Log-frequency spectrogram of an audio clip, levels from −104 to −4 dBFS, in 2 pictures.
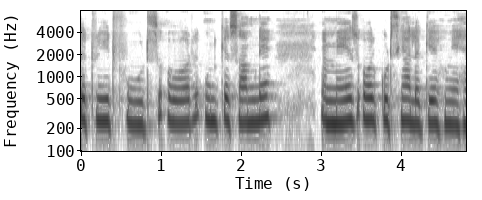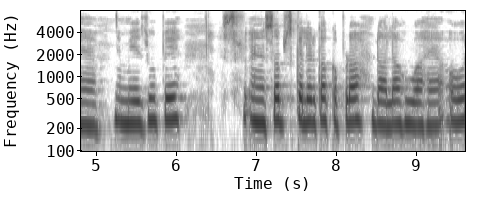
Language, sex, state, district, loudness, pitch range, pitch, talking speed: Urdu, female, Andhra Pradesh, Anantapur, -35 LUFS, 235-255 Hz, 245 Hz, 130 wpm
